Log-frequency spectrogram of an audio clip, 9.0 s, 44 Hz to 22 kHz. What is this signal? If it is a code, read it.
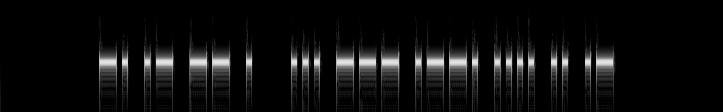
Morse code, heard as a keyed tone, about 17 wpm, 700 Hz. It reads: NAME SOPHIA
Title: Practice QSO - Exchange 1 - Beginning - 17wpm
